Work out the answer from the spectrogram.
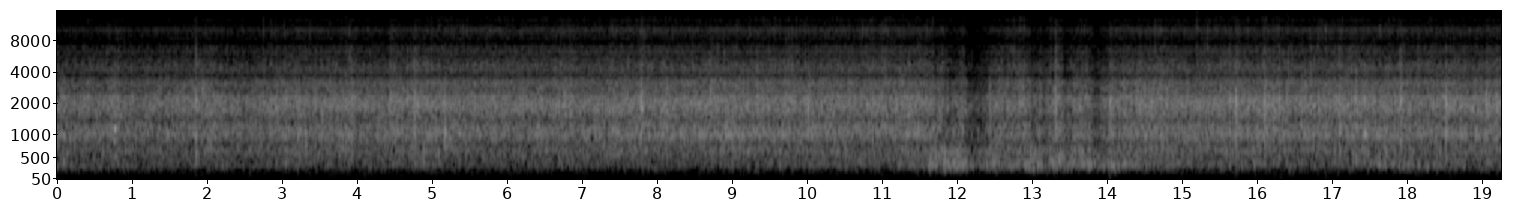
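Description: Steady rain falling, an even hiss with scattered sharp drop ticks, briefly dipping in level about twelve seconds in.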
